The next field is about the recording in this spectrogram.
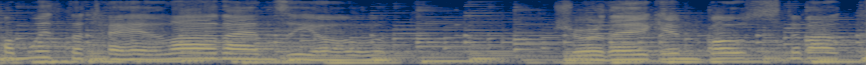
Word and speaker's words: Anzio: But we're starting off with the Ballad of Anzio. Did I pronounce that right, Daffodil? – I would go with that.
